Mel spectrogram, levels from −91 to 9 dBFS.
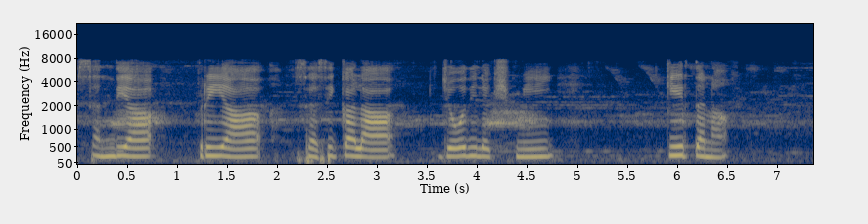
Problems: background sounds at intervals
